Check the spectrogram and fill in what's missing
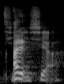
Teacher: I mean, maybe I actually say it that way because I have a certain accent when I speak Chinese, but it would sound much better if I raise the 一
